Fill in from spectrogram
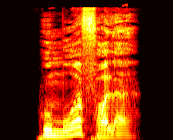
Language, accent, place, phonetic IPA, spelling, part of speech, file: German, Germany, Berlin, [huˈmoːɐ̯ˌfɔlə], humorvolle, adjective, De-humorvolle.ogg
- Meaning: inflection of humorvoll: 1. strong/mixed nominative/accusative feminine singular 2. strong nominative/accusative plural 3. weak nominative all-gender singular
